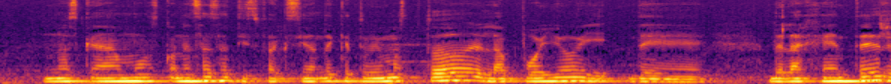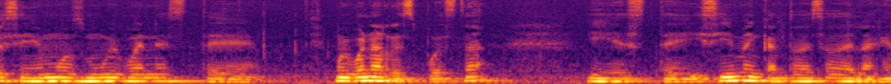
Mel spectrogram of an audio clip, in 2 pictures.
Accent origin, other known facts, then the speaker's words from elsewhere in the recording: Jiutepec, Morelos, Mexico; De aquí, de Jutepec.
